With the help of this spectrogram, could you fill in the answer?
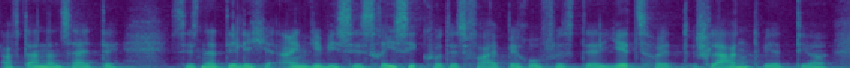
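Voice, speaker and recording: A man's somewhat breathy voice at a very fast pace, flat and monotone throughout. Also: medium pitch for a man. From Austria, East Tyrol. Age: 30s. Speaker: church music director. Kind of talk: interview. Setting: office in a monastery.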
